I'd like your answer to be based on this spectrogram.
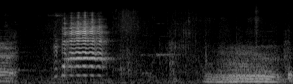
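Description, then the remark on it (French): A farmer's ewes wearing sonnailles (livestock bells) bleat twice: a loud, high, wavering cry, then a lower, longer one. Faint bell tones ring in the gap between them, and no one speaks. “Des sonnailles pour des brebis qui ont du chien”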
